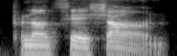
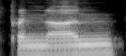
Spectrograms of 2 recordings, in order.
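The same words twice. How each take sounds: First: The second syllable sounds like 'nun'. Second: The second syllable sounds like 'noun'. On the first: The speaker calls it right. "it's pronunciation" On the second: The speaker calls it wrong. "it's not pronunciation pronoun pronoun"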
